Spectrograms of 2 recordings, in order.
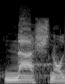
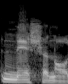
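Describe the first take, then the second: First: The first vowel sounds like 'nat', short a. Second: The first vowel sounds like 'nay' in nation. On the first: The speaker calls it right. "You say national" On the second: The speaker calls it wrong. "not national"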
